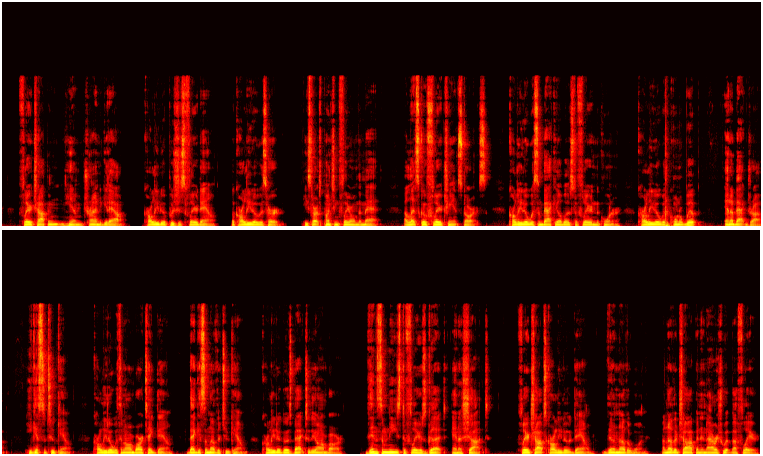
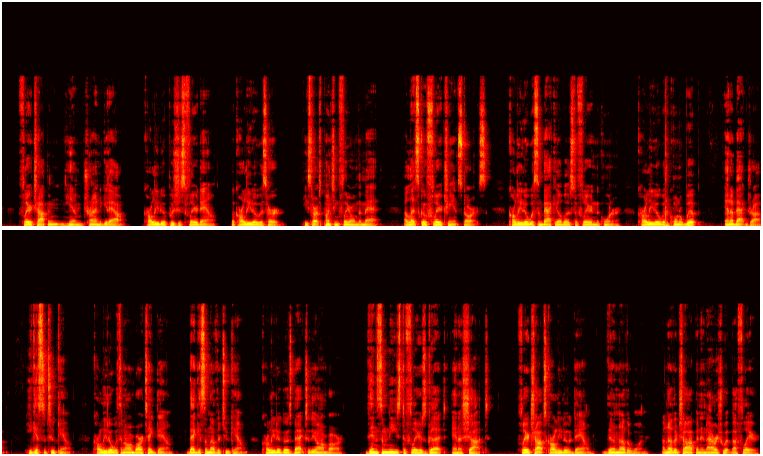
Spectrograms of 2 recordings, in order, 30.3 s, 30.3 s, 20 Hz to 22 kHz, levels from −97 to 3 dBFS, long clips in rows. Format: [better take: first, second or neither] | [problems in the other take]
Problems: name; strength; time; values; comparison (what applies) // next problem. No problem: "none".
neither | none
